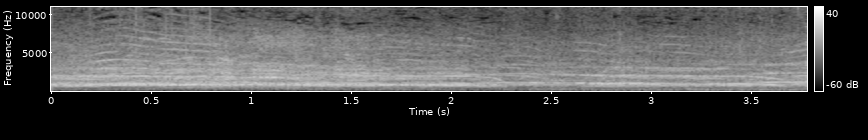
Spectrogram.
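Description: A dense crowd of protesters fills a street demonstration in Kaithal with a loud, continuous wash of voices and shouting, steady throughout with no single voice standing out.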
